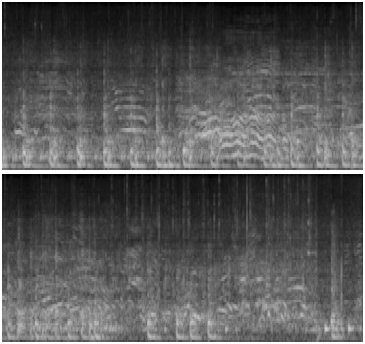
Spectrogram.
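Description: Footballers' voices shouting on the pitch, several overlapping and loudest about three to five seconds in, with no clear words, over repeated low thumps.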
